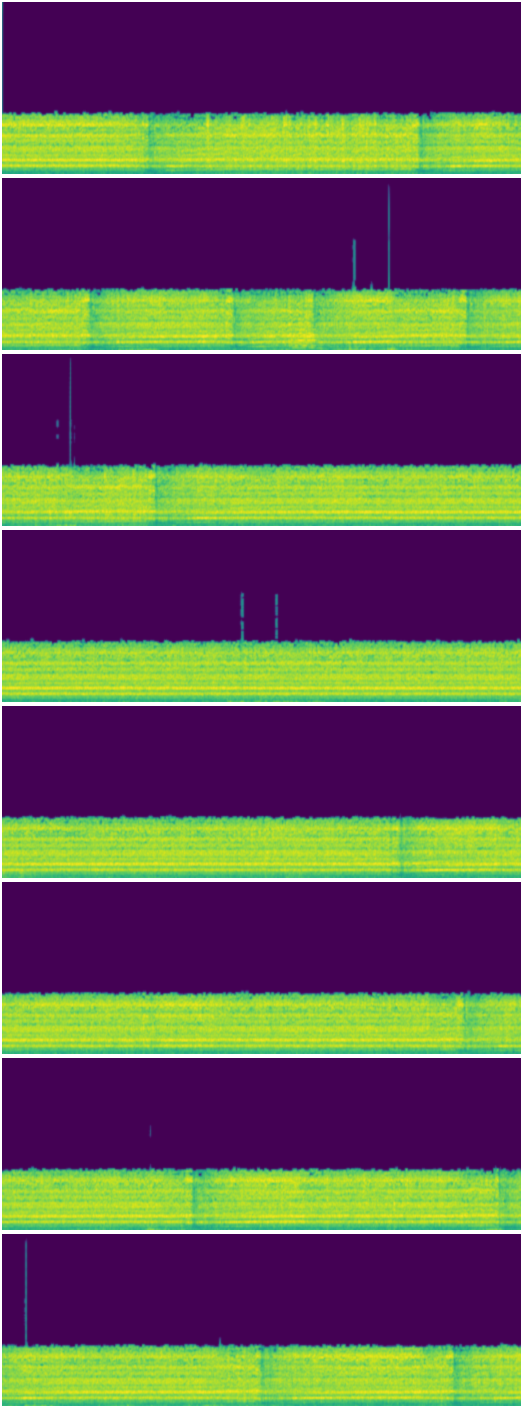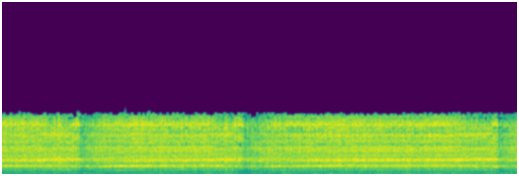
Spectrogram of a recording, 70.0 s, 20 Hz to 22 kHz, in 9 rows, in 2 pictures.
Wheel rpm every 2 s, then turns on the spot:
160, 150, 160, 150, 150, 150, 130, 140, 150, 140, 160, 160, 160, 160, 160, 160, 160, 160, 140, 160, 160, 160, 150, 150, 150, 150, 160, 140, 160, 150, 150, 140, 140, 140, 150.
none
